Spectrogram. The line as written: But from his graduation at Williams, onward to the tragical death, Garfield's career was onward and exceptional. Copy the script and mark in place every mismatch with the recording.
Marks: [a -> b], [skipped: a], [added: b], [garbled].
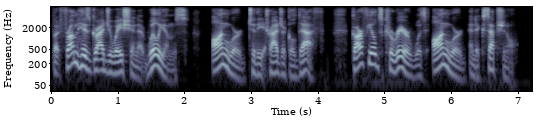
But from his graduation at Williams, onward to the tragical death, Garfield's career was onward and exceptional.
